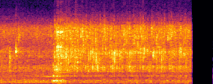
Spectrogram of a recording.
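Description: Chopped onions sizzle in hot oil in a pan while ghee rice is being cooked, a steady close hiss that grows louder after a moment and then cuts off abruptly.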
